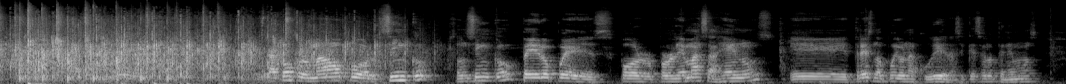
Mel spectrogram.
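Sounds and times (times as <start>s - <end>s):
audience applause: 0.0s - 4.9s
speech: 2.8s - 10.6s.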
